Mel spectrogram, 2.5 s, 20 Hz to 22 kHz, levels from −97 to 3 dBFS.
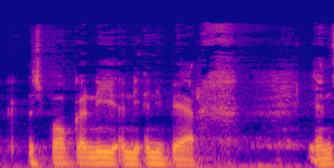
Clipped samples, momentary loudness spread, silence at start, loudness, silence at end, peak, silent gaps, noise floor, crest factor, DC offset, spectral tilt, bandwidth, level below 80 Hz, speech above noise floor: under 0.1%; 18 LU; 0.2 s; -25 LUFS; 0 s; -10 dBFS; none; -45 dBFS; 14 dB; under 0.1%; -8 dB/octave; 13.5 kHz; -46 dBFS; 21 dB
